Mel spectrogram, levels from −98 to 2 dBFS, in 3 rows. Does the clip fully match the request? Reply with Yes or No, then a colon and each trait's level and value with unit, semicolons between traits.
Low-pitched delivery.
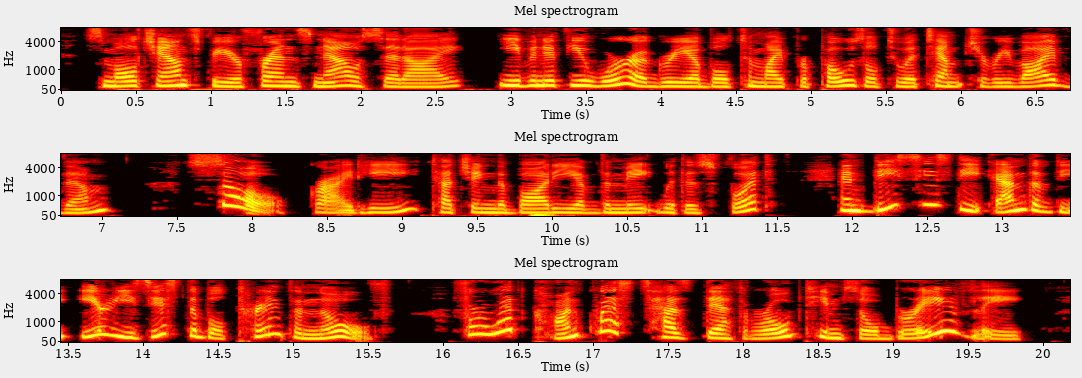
No: high, 210 Hz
